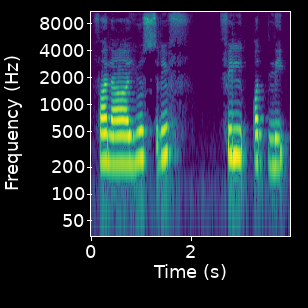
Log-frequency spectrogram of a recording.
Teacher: یسرف کا فا اور فی کا فا دونوں مل جائیں گے، پہلا فا ساکن ہے اور دوسرا متحرک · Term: ادغام مثلین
